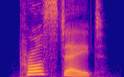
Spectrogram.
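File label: "prostate", British English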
